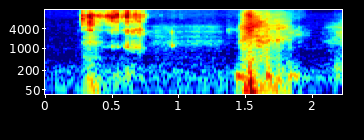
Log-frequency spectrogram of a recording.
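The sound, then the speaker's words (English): Loud crunching as a bug is bitten and chewed, in two sharp bursts about a second apart, with quiet in between and no talking. “I'll try to give you some crunch ball.”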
